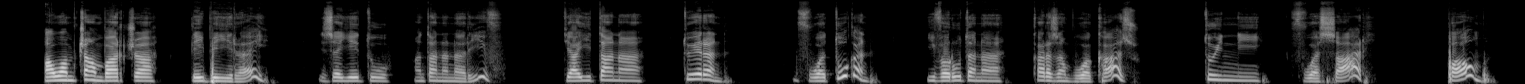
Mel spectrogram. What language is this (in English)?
Malagasy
